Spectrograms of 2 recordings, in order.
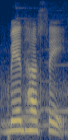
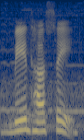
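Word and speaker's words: বেধসে: বলি ঠিক তেমনি এই দন্তস এর উচ্চারণ হবে স এর মত অর্থাৎ দন্তবর্ণ জিহ্বাটা ঠিক দাঁতে স্পর্শ করবে সা তাহলে এর উচ্চারণ হবে বেধাসে বেধাসে তারপর দেখুন লেখা আছে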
